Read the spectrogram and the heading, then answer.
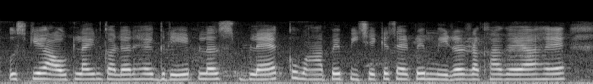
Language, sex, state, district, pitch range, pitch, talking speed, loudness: Hindi, female, Gujarat, Valsad, 235-250 Hz, 240 Hz, 170 wpm, -14 LUFS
